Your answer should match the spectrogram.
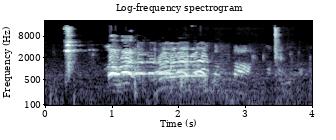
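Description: A baseball bat strikes the pitched ball once with a sharp, ringing crack. About a second later, players and spectators shout and cheer.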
